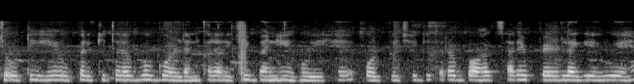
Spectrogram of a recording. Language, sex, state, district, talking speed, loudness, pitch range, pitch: Hindi, female, Haryana, Charkhi Dadri, 210 wpm, -18 LUFS, 195-210 Hz, 200 Hz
